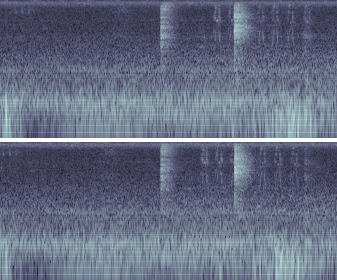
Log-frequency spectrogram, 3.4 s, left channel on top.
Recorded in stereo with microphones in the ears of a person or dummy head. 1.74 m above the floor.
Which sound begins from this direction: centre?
A finger snap, at 1.6 s.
